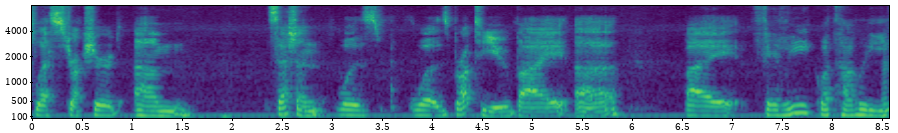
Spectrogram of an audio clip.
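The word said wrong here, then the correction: Félix Guattari: Felix Guattari.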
